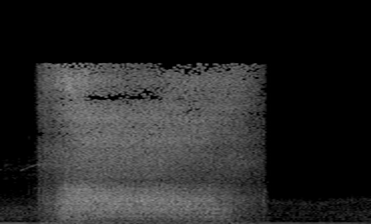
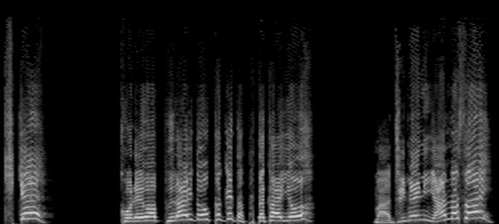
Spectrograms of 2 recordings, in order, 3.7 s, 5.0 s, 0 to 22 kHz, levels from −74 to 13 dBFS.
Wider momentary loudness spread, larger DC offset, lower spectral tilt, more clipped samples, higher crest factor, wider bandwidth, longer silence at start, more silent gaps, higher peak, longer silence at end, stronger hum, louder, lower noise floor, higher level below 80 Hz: first, 15 LU vs 10 LU; neither; second, 1.5 dB/octave vs -1 dB/octave; neither; first, 20 dB vs 14 dB; second, 16 kHz vs over 20 kHz; first, 0.2 s vs 0.05 s; neither; second, -6 dBFS vs 0 dBFS; first, 1.05 s vs 0.1 s; neither; second, -19 LUFS vs -12 LUFS; second, -54 dBFS vs under -90 dBFS; second, -60 dBFS vs -54 dBFS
